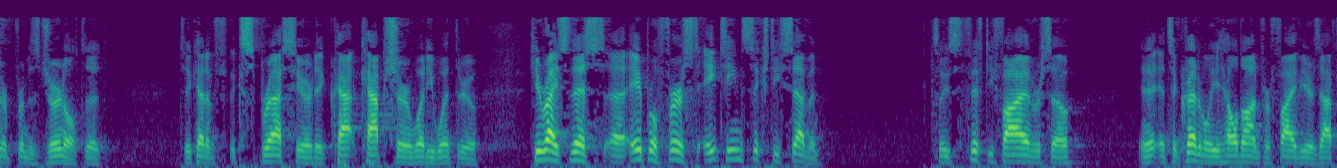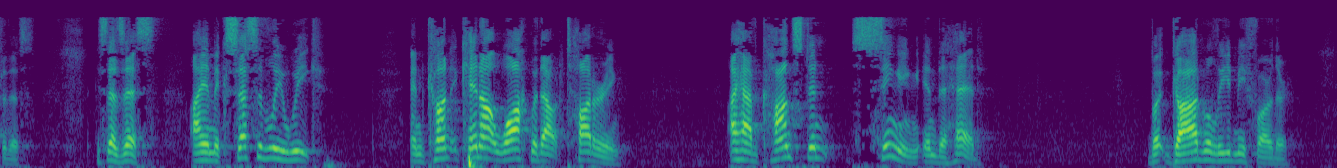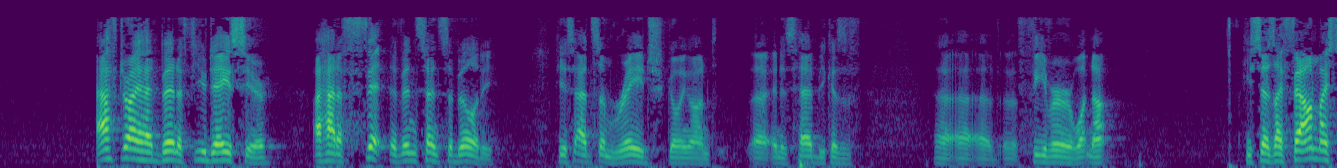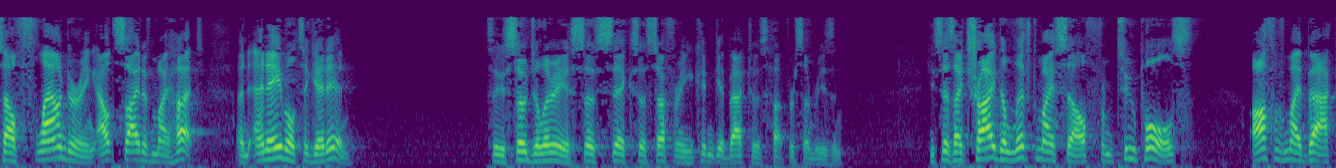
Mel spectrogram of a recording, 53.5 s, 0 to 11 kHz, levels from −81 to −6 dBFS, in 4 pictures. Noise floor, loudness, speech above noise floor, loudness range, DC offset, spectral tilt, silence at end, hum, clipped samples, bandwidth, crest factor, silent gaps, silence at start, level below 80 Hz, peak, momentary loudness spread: -71 dBFS; -27 LUFS; 44 dB; 9 LU; under 0.1%; -3.5 dB/octave; 0.05 s; none; under 0.1%; 8.2 kHz; 24 dB; none; 0 s; -54 dBFS; -4 dBFS; 16 LU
